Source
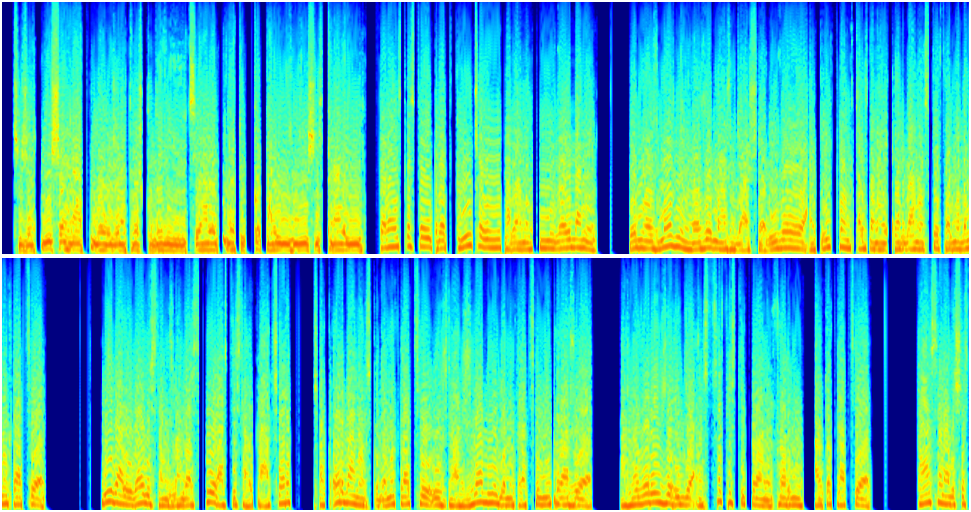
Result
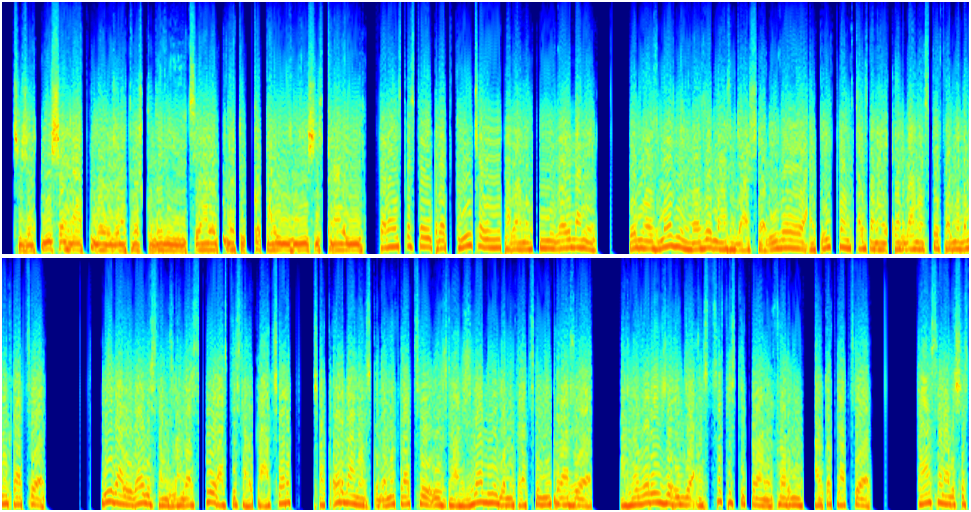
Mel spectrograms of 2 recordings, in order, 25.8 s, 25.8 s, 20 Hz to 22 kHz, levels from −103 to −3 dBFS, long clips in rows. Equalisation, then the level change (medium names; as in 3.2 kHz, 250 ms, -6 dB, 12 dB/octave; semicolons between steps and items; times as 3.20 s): tilt shelf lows +3.5 dB, about 830 Hz; bass shelf 210 Hz +3.5 dB; peaking EQ 2.7 kHz +12.5 dB 1.5 oct; -5.0 dB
